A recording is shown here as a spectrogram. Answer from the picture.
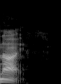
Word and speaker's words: knife: ship, flow, house, and knife. I draw your attention to the consonant digraph SH in ship. I also draw your attention to the consonant blend FL in flow and the silent K in knife.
